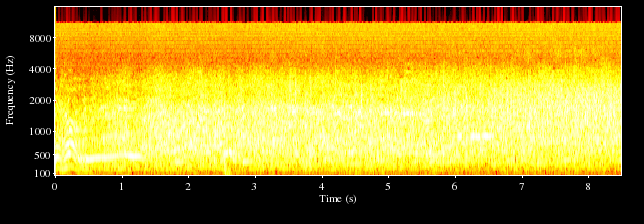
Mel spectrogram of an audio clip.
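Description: A group of men and women laugh and cheer.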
